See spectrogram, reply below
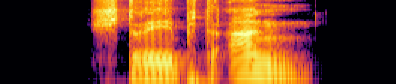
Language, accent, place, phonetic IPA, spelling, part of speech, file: German, Germany, Berlin, [ˌʃtʁeːpt ˈan], strebt an, verb, De-strebt an.ogg
- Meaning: inflection of anstreben: 1. second-person plural present 2. third-person singular present 3. plural imperative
